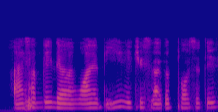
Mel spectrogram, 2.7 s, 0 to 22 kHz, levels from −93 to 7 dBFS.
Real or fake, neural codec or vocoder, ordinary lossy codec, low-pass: fake; codec, 32 kHz, 1.9 kbps, SNAC; none; 5.4 kHz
